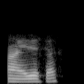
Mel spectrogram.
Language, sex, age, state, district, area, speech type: Telugu, male, 18-30, Telangana, Ranga Reddy, urban, conversation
